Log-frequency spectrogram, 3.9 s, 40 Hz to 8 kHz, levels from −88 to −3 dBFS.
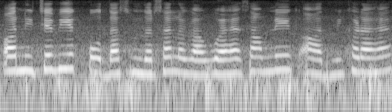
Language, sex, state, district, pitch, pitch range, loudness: Hindi, female, Punjab, Pathankot, 250 Hz, 235-270 Hz, -14 LUFS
